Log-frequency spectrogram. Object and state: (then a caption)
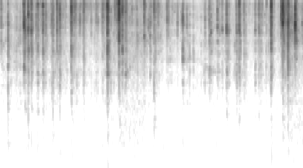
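Soap bar being scraped. A hand-sized, solid white-cream embossed bar of soap held in the palm is shaved and scraped with a metal utility blade, peeling off curls. The result is a quick run of crisp, bright scraping ticks and short rasps, dry and almost without low end, with no ring after each stroke.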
